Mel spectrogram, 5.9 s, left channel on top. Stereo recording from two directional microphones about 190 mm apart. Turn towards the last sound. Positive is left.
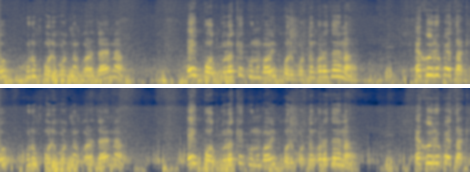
turn(degrees=-10)  # may be behind; listen again after turning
